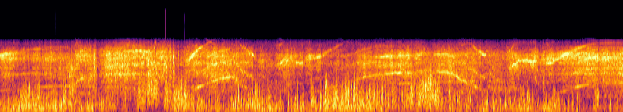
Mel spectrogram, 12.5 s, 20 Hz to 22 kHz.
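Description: Maverick Strada SC electric RC short-course truck's 6.5T sensored brushless motor whining, its pitch rising and falling again and again as the truck accelerates and slows, over a loud rushing noise.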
